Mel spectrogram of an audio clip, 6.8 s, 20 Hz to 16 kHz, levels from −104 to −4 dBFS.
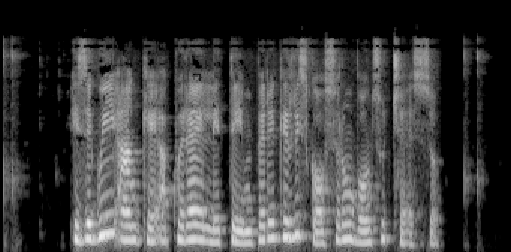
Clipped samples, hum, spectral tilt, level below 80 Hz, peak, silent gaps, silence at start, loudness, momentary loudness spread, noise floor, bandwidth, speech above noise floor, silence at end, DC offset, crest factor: under 0.1%; none; -5 dB/octave; -68 dBFS; -6 dBFS; none; 0.95 s; -24 LUFS; 13 LU; -73 dBFS; 9.4 kHz; 50 dB; 1 s; under 0.1%; 18 dB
